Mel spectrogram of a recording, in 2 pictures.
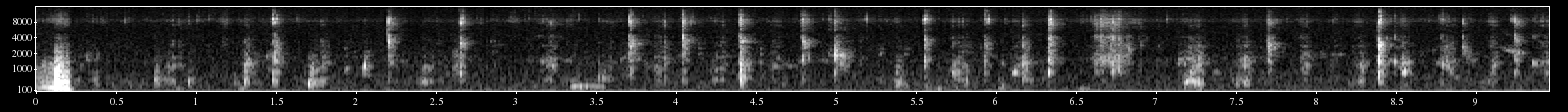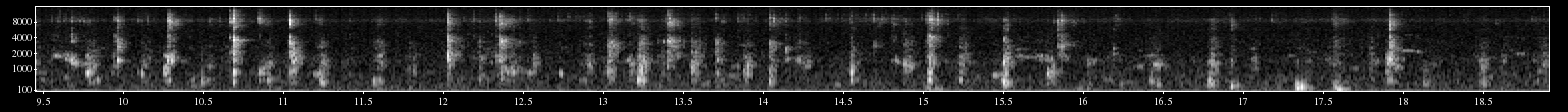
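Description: Close-miked chewing and mouth sounds of a person eating rice and chicken by hand: a faint, irregular run of small wet clicks, with one louder click right at the start.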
